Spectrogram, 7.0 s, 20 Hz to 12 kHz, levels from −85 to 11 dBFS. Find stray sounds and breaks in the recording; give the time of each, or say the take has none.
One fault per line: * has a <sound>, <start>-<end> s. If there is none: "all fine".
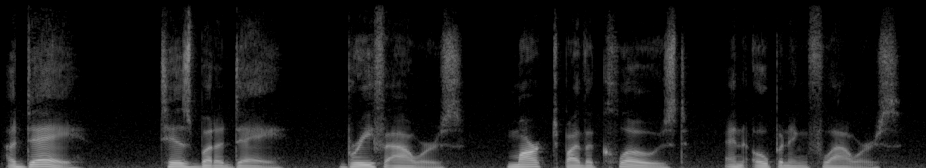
all fine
